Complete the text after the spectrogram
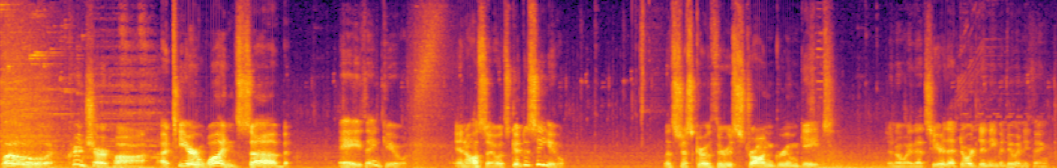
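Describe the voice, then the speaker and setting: A man's voice: medium pitch, big pitch swings, slow pace, fairly bright tone, soft background music. A man in his thirties chatting casually and jokingly as he livestreams a video game, with theatrical bits. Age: 30s. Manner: jokey, theatrical, slips into bits.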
